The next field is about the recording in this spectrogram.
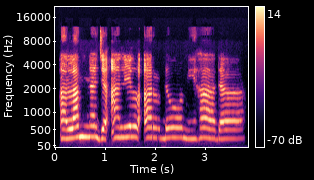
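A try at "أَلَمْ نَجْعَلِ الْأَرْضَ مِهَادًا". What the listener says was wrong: Do-nya satu harokat nggak panjang.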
